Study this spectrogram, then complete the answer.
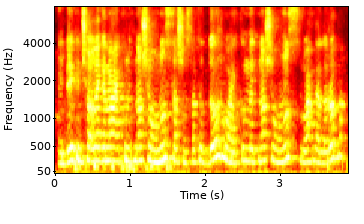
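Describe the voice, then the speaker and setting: Egyptian woman teaching english vocab, slow english then fast arabic asides, keeps asking "okay?". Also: a little high, slight background noise, poor audio. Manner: switches between Arabic and English, slow dictated English and rapid Arabic asides; checks on the class with frequent "okay?" and "right?". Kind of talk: classroom lecture.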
